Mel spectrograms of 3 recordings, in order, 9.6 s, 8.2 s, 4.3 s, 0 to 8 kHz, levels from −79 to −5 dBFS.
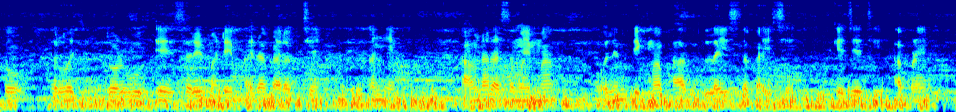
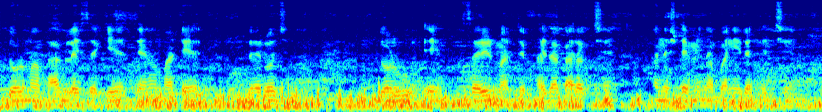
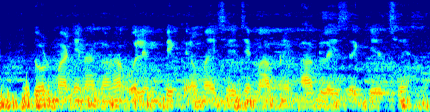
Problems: constant background noise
